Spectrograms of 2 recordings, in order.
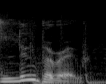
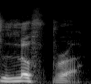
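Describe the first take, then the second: First: It is a German speaker's attempt at the name. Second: It is the pronunciation used by local residents. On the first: A foreign visitor guessed at the name. The speaker calls it wrong. "I heard a German take a stab at pronouncing this once" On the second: This is how people who live there say it. The speaker calls it right. "to the locals"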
